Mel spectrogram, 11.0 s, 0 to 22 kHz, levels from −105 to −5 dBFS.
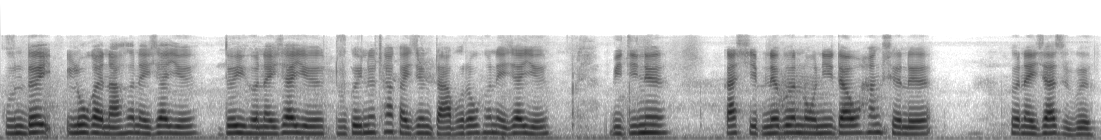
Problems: none marked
